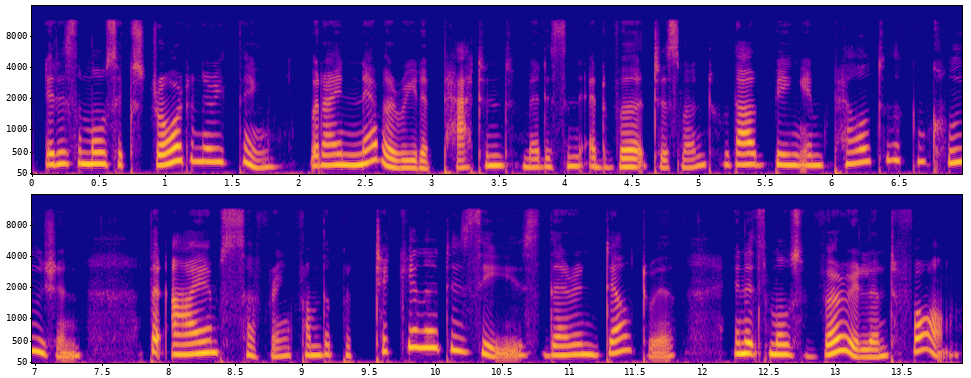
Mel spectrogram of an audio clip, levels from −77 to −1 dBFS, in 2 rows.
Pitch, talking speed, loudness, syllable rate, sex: 225 Hz, 155 wpm, -18 LUFS, 5.1 syllables/s, female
